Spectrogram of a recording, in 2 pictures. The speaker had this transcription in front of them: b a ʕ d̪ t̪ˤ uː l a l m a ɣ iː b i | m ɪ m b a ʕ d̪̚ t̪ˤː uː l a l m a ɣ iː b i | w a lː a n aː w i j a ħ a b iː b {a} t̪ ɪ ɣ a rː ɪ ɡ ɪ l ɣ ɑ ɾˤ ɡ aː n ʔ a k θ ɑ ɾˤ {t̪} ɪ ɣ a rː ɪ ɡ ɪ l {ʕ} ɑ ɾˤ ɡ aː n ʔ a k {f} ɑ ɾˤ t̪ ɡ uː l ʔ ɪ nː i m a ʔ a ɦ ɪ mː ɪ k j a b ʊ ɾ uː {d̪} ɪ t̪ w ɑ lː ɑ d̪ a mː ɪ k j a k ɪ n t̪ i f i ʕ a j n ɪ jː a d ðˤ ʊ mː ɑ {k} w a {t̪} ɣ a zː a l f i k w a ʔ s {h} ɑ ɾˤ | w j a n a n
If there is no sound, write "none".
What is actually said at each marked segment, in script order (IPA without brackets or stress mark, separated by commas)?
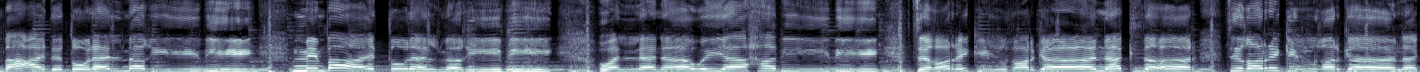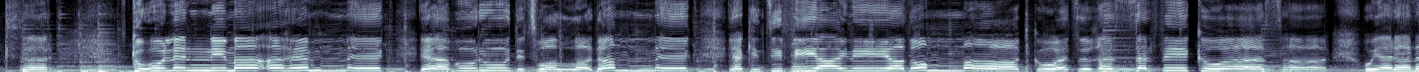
i, t̪, ɣ, θ, d̪, k, t̪, h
